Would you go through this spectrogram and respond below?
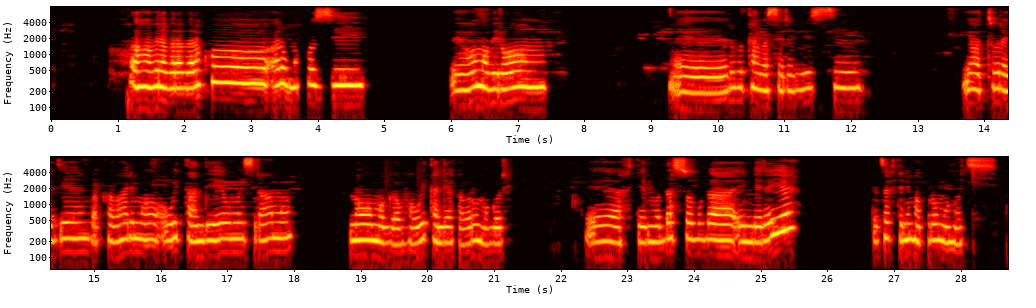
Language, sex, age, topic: Kinyarwanda, female, 18-24, finance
